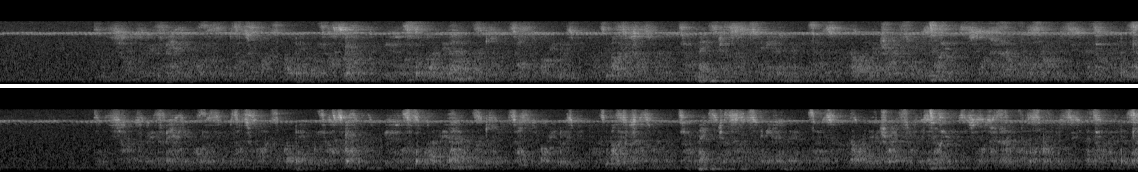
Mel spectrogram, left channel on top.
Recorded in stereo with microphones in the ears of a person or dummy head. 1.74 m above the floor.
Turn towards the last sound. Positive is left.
turn(degrees=-30)  # may be behind; listen again after turning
